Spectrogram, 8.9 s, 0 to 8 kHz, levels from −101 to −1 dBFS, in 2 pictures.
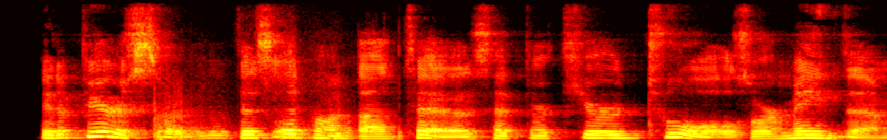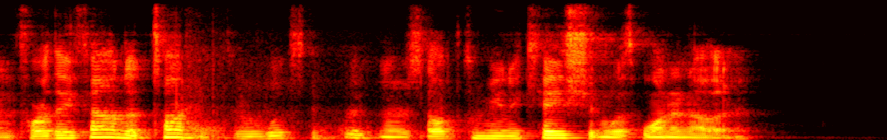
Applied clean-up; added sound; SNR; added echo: neural mask model DeepFilterNet 3.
